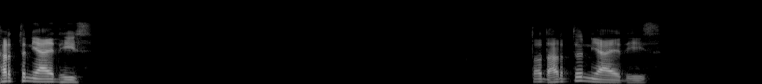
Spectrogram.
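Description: A young man speaks with animation through a headset microphone, in short bursts.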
